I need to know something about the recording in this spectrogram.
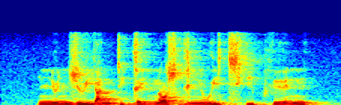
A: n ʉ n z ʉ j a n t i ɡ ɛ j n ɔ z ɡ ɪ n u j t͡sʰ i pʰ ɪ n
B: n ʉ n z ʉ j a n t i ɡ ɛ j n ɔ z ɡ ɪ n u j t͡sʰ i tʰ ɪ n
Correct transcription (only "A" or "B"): A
